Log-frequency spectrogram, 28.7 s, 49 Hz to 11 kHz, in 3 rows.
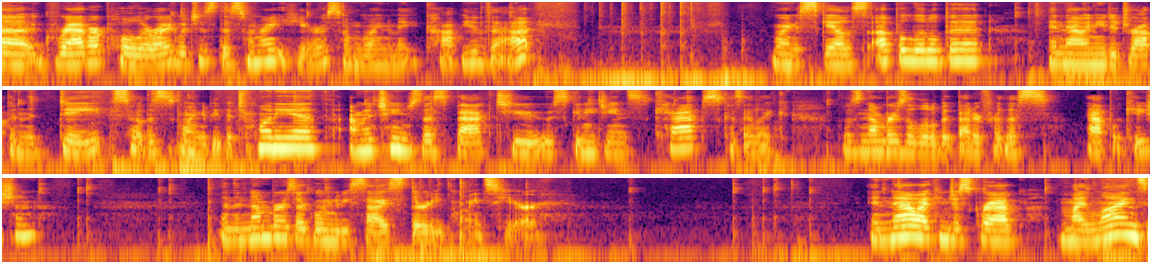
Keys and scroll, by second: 5.3 super+=, 9.0 t, 10.8 KP_2, 11.5 KP_0, 22.6 KP_3, 22.9 Return, 25.8 space.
